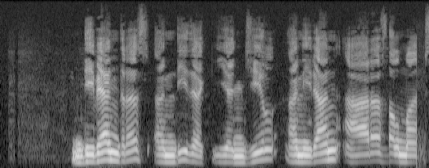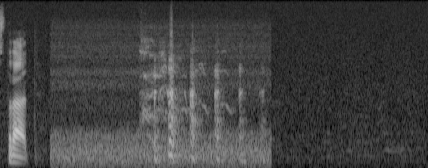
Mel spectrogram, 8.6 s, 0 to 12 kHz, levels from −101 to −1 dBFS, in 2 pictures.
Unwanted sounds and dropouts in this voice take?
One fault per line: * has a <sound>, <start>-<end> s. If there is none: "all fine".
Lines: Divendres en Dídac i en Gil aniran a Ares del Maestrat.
* has a dropout, 4.2-4.2 s
* has a laugh, 5.7-7.0 s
